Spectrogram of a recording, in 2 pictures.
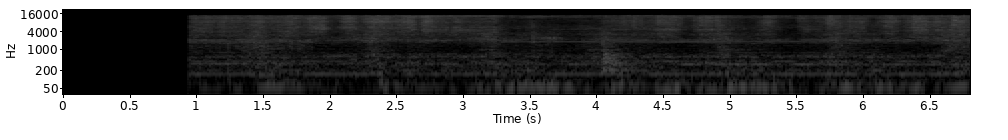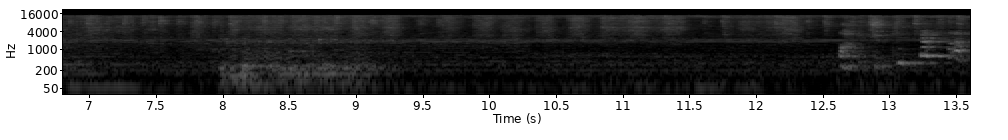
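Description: A nail grinder buzzes steadily.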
